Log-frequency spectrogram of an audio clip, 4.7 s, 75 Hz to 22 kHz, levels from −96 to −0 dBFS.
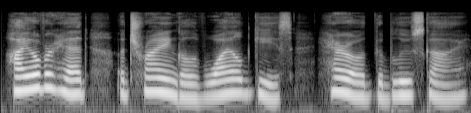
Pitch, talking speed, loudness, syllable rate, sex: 195 Hz, 140 wpm, -17 LUFS, 4.2 syllables/s, female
